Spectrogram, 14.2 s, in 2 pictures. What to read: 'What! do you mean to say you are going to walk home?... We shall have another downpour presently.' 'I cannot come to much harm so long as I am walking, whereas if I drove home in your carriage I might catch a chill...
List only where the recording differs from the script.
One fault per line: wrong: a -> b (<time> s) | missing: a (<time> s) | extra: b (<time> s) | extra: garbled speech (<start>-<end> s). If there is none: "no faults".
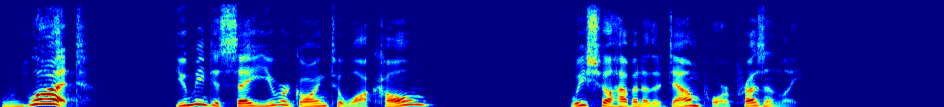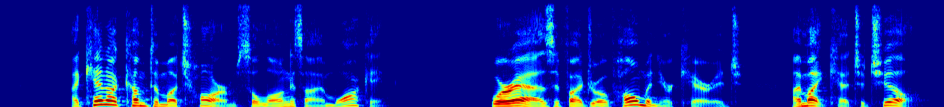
no faults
